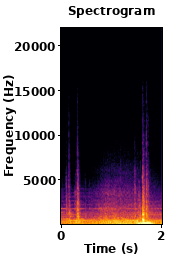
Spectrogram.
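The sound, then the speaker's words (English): A vehicle rolls over gravel: a steady low engine rumble with scattered crunching bursts, growing louder and rougher near the end. No one speaks. “A while later, I hear a vehicle drive up the gravel, maybe two of them.”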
